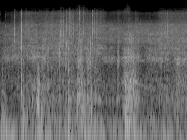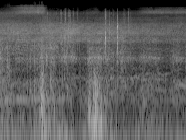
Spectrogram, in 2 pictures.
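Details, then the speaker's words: Loose bolt lost inside a carbon mountain bike frame rattles during a trail ride, giving irregular sharp clicks and rattles over trail and wind rumble that come with bumps; owner unsure how to get it out. "you hear that rattle it's a bolt that I lost in the middle of the bike and I don't know where it's at and it's a carbon bike so not really sure how to get that back out"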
